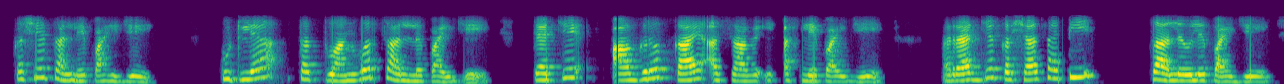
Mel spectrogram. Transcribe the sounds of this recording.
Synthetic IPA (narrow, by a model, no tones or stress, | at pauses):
kəɕet͡salːepaɦid͡ʑe | kuʈʰljat̪ət̪ʋãnʋəɾt͡salːəpaɦid͡ʑḛ | t̪jat͡ɕe | aɡɾəkajə̰saʋeəslepaɦid͡ʑe | ɾad͡ʑjəkəɕasaʈiː | t͡saləʋlepaɦid͡ʑe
